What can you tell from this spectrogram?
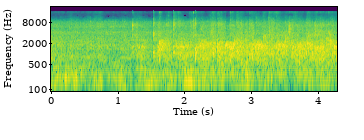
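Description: An audience applauding. The clapping builds up about a second and a half in and then holds steady.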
